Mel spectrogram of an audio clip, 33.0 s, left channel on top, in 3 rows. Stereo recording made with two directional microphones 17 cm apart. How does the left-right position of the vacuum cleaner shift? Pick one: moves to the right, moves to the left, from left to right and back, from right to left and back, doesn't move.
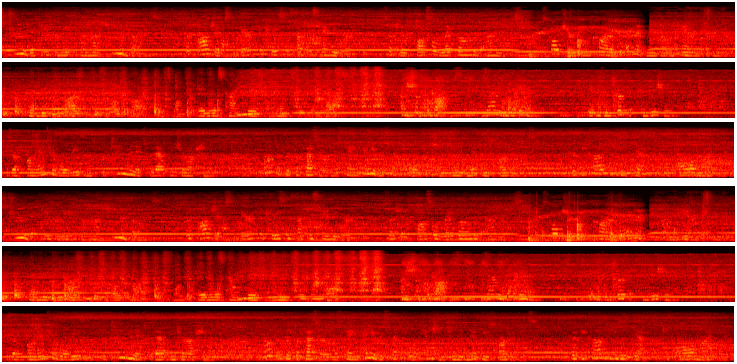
from left to right and back.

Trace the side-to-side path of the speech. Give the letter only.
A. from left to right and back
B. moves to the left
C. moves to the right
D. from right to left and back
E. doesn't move
C.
